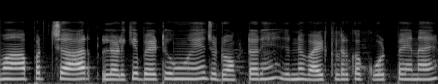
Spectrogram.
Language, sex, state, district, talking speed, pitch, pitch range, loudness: Hindi, female, Uttar Pradesh, Deoria, 230 wpm, 245 Hz, 235-255 Hz, -22 LUFS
